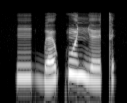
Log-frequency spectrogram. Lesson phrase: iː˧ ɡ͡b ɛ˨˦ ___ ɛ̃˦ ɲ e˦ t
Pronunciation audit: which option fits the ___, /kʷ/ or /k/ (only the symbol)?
kʷ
